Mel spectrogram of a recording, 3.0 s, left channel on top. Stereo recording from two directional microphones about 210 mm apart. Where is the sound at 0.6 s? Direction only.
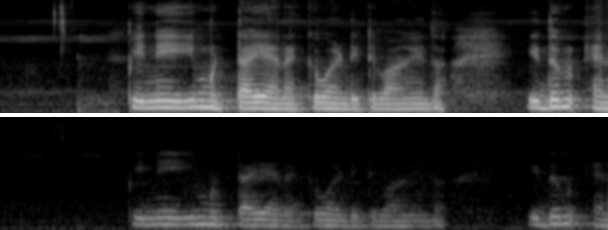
40° left (ahead or behind).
